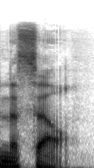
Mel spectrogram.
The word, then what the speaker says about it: nacelle: Yeah, and engineers call that housing the nacelle.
